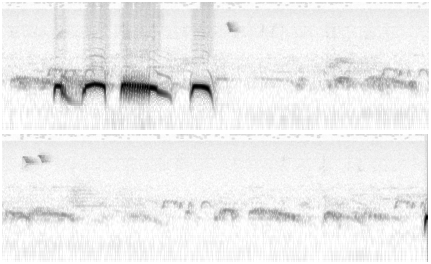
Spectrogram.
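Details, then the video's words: Spotted dove, cu gáy, in a thunderous 'thổ' voice, calling loudly enough to ring through the hamlet. One phrase of four mellow coos opens the recording. Softer, wavering notes and faint background chirps follow, and a new coo starts at the end. "cu gáy giọng thổ sấm gáy gọi cực đỉnh vang cả xóm"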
